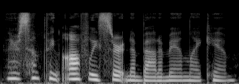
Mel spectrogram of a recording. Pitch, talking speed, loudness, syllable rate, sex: 205 Hz, 250 wpm, -19 LUFS, 7.8 syllables/s, female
